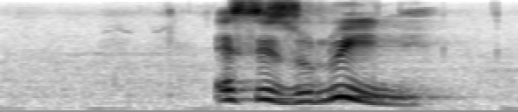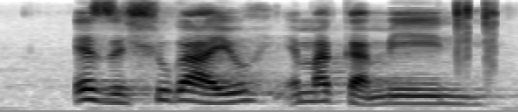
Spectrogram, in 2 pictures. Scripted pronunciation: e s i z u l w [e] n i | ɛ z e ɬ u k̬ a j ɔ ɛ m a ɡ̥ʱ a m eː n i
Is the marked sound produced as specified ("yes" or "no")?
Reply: no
